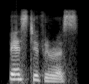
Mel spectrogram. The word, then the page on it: pestiferous: Indian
